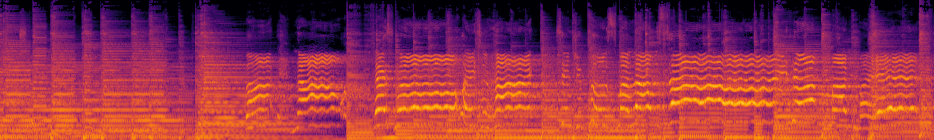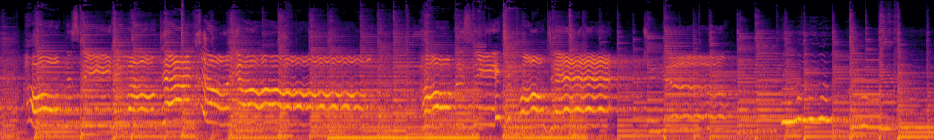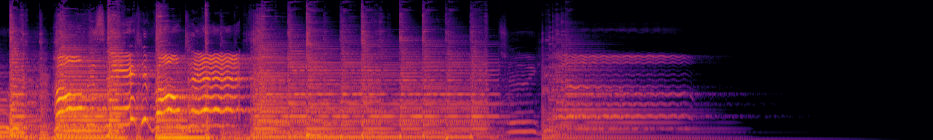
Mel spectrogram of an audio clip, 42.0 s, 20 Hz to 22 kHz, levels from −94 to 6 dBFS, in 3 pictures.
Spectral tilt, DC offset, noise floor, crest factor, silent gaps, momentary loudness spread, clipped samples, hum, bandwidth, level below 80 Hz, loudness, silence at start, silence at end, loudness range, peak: -5 dB/octave; under 0.1%; -90 dBFS; 16 dB; none; 16 LU; under 0.1%; 50 Hz at -40 dBFS; 17 kHz; -38 dBFS; -14 LUFS; 0 s; 4 s; 16 LU; 0 dBFS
